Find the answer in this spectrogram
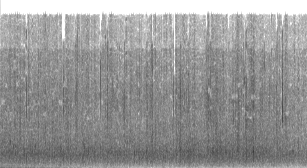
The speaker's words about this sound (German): Ja, liebes Haus, Sie dürfen gerne klatschen.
